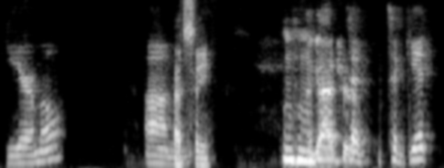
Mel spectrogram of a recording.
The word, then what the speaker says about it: Guillermo: like i say but the pronunciation of my name is the double l's are kind of a y but that's hard for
